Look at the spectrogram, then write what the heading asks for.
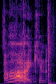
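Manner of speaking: high, loud burst of frustration; sudden loud high cry of defeat; exasperated outburst. Real, not acted. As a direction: blurt it out, fed up with the keyboard. Can't type, exasperated.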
